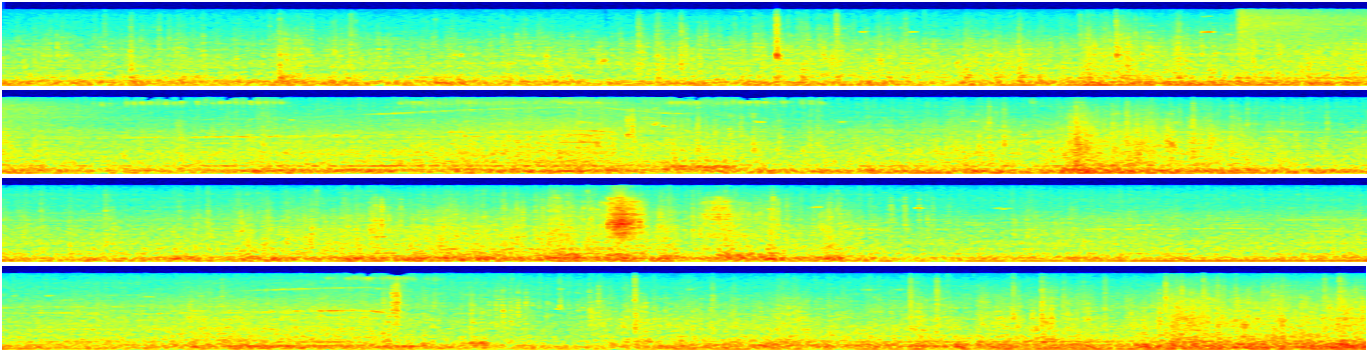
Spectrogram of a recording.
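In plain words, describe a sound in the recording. Tyres crunch and bump over a rough dirt road.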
